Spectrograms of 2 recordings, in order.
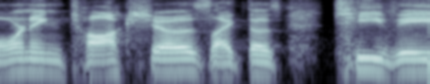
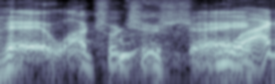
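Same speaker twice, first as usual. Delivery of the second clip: hushed, breathy put-on voice, pitched low; 12 semitones higher, 5 dB quieter than usual. Try a voice that leaves the listener asking who it is: Sean Connery attempt, more like Bane. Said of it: "Was that supposed to be um Sean Connery? ... I guess that sounded like more like Bane".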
